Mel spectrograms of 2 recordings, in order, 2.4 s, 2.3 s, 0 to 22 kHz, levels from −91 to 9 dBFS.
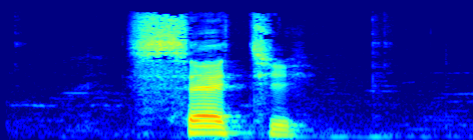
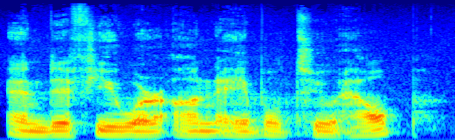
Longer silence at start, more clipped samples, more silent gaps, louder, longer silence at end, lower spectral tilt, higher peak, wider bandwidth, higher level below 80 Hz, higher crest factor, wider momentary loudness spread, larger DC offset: first, 0.65 s vs 0.05 s; neither; neither; second, -22 LUFS vs -18 LUFS; first, 0.9 s vs 0.15 s; second, -2.5 dB/octave vs -6.5 dB/octave; second, -8 dBFS vs -2 dBFS; second, 16.5 kHz vs 19.5 kHz; second, -66 dBFS vs -50 dBFS; about the same, 20 dB vs 16 dB; first, 21 LU vs 6 LU; neither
